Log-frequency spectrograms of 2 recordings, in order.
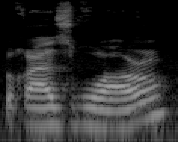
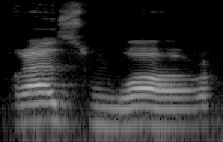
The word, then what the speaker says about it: rasoir: So the most common is OI, is pronounced wa.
